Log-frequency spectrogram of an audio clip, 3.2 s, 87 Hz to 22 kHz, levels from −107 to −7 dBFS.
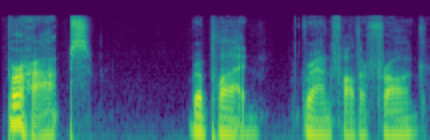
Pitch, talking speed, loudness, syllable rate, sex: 100 Hz, 75 wpm, -24 LUFS, 3.8 syllables/s, male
